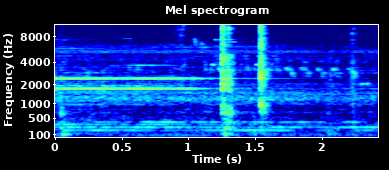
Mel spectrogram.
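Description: Two faint, high, steady tones held together that stop a little over a second in, followed by two quick sharp clicks about a third of a second apart.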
